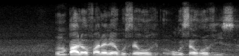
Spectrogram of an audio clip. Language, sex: Zulu, male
